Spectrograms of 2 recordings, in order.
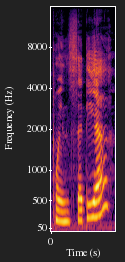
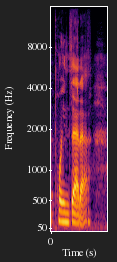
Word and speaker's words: poinsettia: Now there's controversy on how to say this. Some people call it poinsettia. Or I grew up in a very Italian household, and we just called it a poinsettia.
